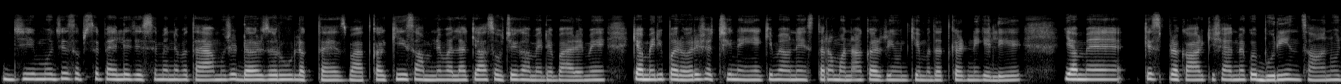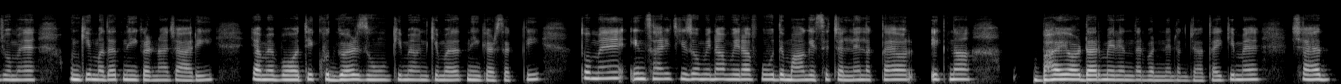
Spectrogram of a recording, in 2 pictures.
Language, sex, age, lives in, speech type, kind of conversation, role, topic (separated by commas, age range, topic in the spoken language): Hindi, female, 20-24, India, conversation, advice, user, मुझे अपनी सीमाएँ स्पष्ट रूप से बताने में कठिनाई क्यों होती है?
